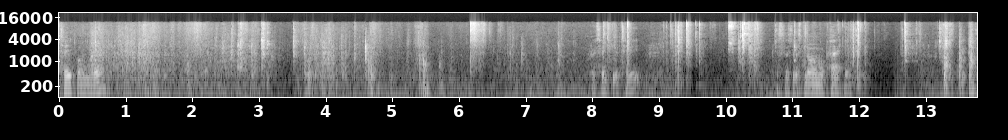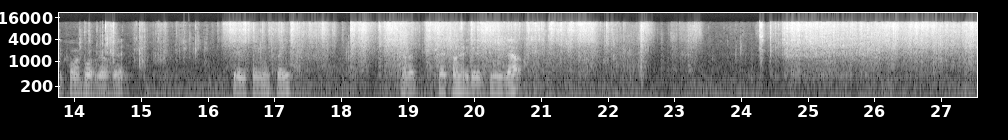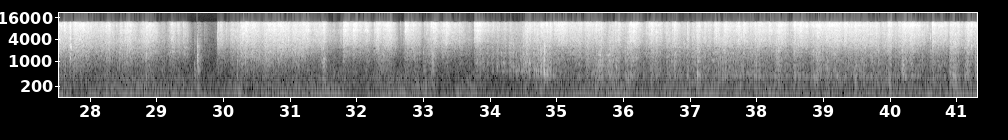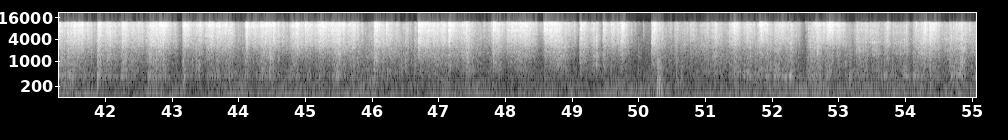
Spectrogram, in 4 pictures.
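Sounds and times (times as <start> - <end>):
aluminum foil crinkling: 8.0 - 55.0.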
